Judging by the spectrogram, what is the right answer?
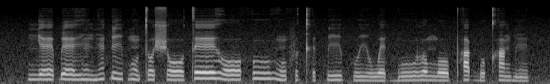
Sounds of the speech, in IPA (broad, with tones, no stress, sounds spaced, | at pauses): ɲ eː˨ ɓ eː˨ ɣ ĩ˨ ɡ ĩ˦ ɗ i˦˨ ɓ ũ˨ t ʊ˨˦ ʃ oː˨ t eː˦ ɣ oː˨ h uː˦ v ũ˦ f ɪ˦ kʰ ɪ˨ k͡p iː˦ kʷ iː˨ w e˨ ɡ͡b uː˨˦ l o˦ ŋ oː˨ pʰ a˦ ɡ͡b o˨ kʰ ã˦ ɡ͡b ĩ˨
